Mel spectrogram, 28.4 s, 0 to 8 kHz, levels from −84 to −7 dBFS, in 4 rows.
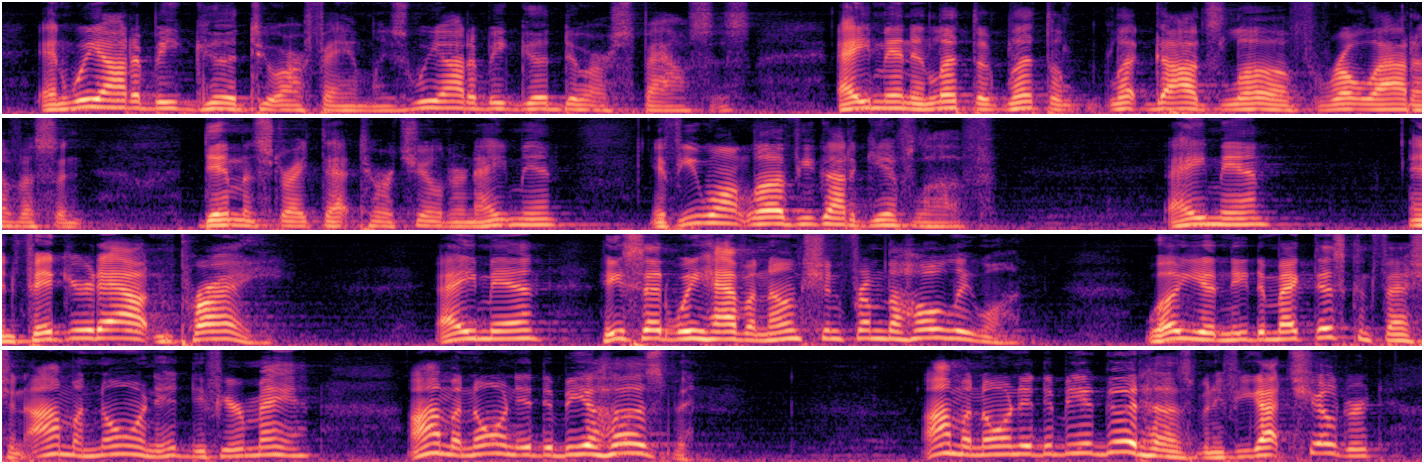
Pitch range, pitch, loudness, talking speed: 125-195 Hz, 155 Hz, -21 LUFS, 200 wpm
